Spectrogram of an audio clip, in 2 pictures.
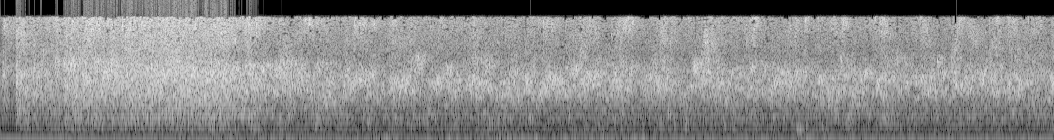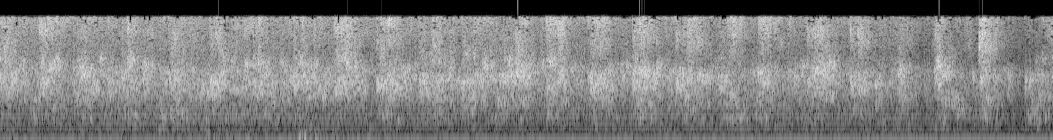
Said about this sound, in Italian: Tutti meritatissimi questi applausi per la lucidità e l'ampiezza, diciamo, della prospettiva che ci hai mostrato, mettendo assieme non solo la storia ma anche, come dire, appunto un ragionamento politico di fondo che ci dà un orizzonte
